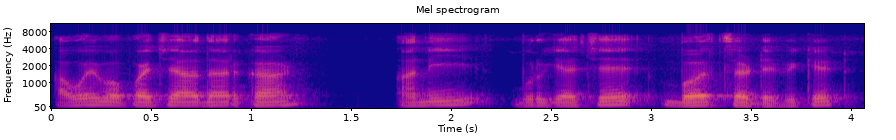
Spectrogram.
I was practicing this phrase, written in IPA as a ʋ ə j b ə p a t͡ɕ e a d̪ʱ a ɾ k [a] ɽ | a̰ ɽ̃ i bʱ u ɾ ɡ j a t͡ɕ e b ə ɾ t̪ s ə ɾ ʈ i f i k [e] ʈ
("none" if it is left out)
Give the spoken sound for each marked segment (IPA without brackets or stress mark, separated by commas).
a, e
